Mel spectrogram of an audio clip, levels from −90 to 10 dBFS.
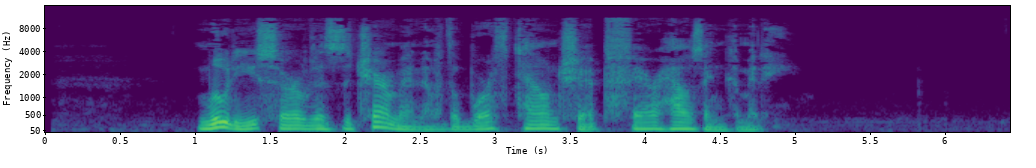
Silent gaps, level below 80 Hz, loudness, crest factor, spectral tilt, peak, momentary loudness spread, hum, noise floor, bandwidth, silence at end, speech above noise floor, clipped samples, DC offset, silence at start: none; -34 dBFS; -22 LUFS; 22 dB; -6.5 dB/octave; -2 dBFS; 12 LU; none; -65 dBFS; 11.5 kHz; 1.55 s; 44 dB; under 0.1%; under 0.1%; 1 s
